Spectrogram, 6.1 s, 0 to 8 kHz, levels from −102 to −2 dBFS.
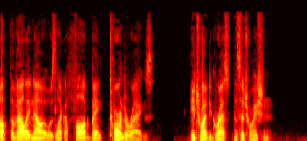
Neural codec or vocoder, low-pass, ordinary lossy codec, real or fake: none; 7.2 kHz; MP3, 64 kbps; real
